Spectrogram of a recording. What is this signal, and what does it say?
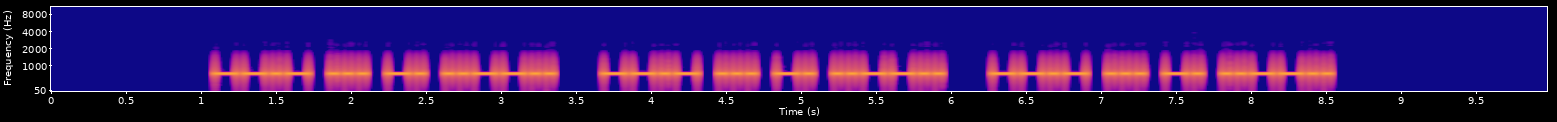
Morse code, heard as a keyed tone, about 25 wpm, 700 Hz. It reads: QSN? QSN? QSN?
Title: Q-Codes Repeated 3x 25wpm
